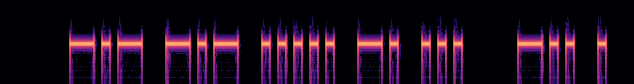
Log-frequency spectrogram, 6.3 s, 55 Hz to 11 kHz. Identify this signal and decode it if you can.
Morse code, heard as a keyed tone, about 16 wpm, 700 Hz. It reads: KK5NS DE
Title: USA Callsign DE Callsign 15wpm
